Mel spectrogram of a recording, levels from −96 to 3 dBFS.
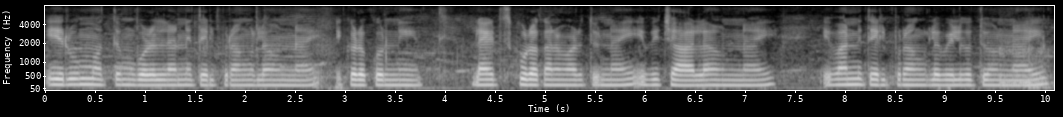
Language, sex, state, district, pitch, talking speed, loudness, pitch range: Telugu, female, Telangana, Mahabubabad, 185 Hz, 120 wpm, -17 LUFS, 185-195 Hz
